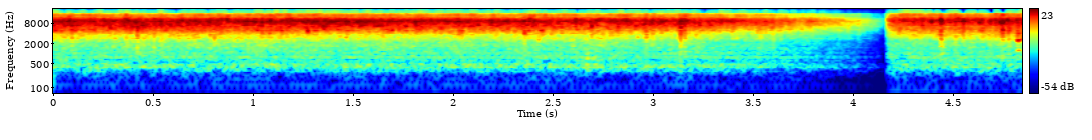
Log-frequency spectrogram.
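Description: Loud, steady sizzling of diced onion sautéing in a hot frying pan, a continuous crackling hiss that briefly drops out near the end before resuming.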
